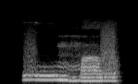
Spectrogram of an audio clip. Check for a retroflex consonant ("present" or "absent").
absent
